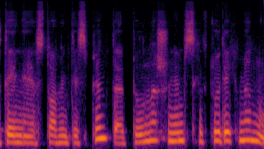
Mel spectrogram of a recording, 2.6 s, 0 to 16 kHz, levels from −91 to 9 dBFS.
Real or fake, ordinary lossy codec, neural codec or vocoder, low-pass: fake; Opus, 16 kbps; vocoder, 44.1 kHz, 128 mel bands, Pupu-Vocoder; 14.4 kHz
